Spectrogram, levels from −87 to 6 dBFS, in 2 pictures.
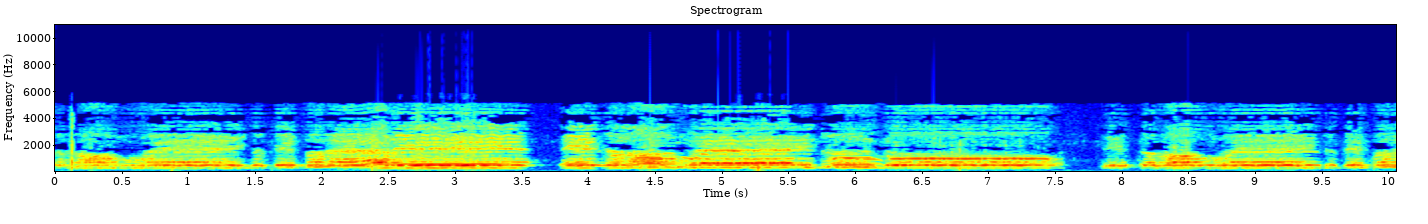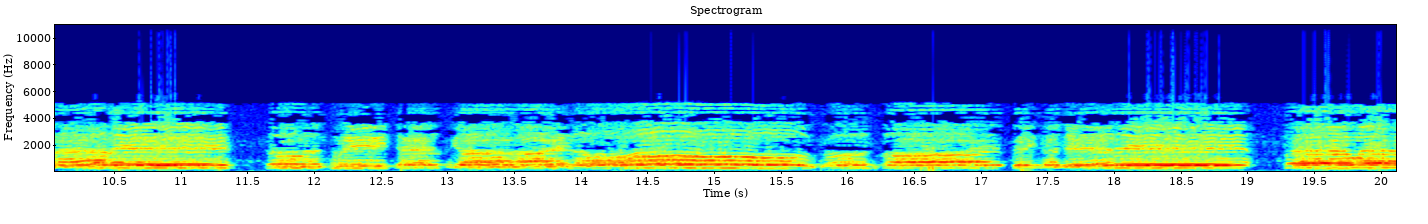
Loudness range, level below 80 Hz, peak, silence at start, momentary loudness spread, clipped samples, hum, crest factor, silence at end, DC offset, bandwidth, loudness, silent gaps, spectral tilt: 3 LU; -54 dBFS; 0 dBFS; 0 s; 10 LU; 0.1%; none; 12 dB; 0 s; 0.2%; 5.4 kHz; -11 LUFS; none; -6.5 dB/octave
